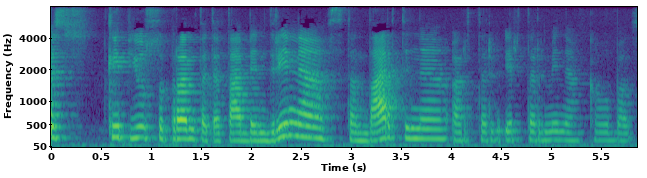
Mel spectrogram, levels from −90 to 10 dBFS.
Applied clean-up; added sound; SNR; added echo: none; none; none; none.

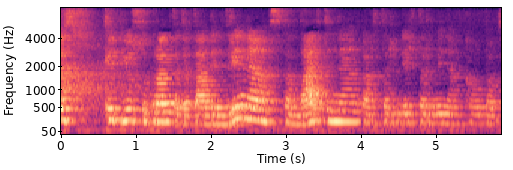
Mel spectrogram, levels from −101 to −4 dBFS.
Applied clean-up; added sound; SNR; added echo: none; Clapping; 20 dB; reverberation time 0.6 s.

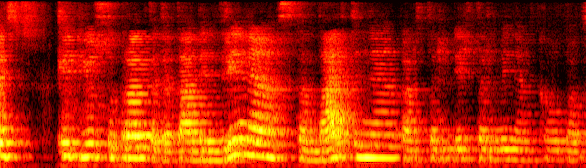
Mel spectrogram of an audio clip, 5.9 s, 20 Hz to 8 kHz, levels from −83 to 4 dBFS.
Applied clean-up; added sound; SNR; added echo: neural separator model SepFormer DNS4.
